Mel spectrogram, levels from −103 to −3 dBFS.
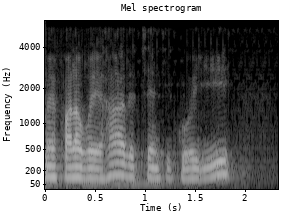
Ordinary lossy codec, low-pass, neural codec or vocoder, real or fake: none; 5.4 kHz; codec, 16 kHz, 0.4 kbps, LongCat-Audio-Codec; fake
